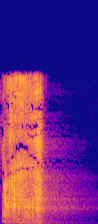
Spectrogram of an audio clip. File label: "ugh"; smite; voicepack; ullr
